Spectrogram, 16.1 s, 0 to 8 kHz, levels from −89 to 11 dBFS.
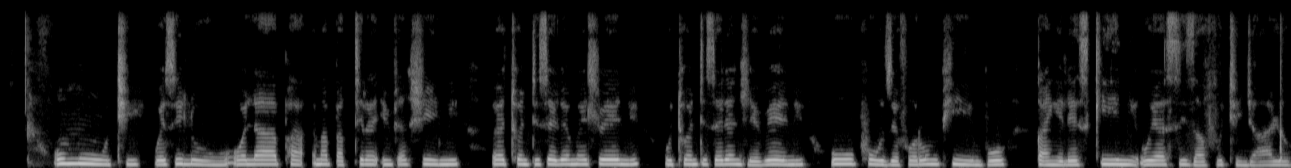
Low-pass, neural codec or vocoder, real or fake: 7.2 kHz; none; real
